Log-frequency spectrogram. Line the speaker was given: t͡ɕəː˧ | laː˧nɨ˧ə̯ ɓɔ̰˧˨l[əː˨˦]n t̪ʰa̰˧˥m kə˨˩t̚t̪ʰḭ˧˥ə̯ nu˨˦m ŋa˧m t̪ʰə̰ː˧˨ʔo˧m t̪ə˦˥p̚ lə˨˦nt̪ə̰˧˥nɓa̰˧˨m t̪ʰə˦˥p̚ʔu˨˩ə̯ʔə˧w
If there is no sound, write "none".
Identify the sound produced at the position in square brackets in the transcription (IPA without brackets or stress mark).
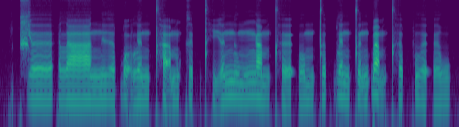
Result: ə˨˦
